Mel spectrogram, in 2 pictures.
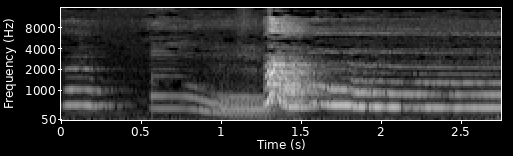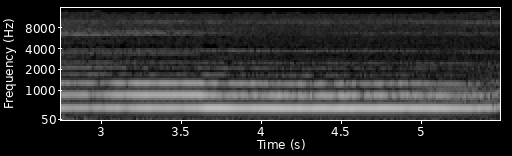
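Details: A pet dog howls together with its owner: after a brief lower human-like howl, the dog joins with a loud, sustained, steady howl held for about four seconds, slightly sliding down at the start.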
